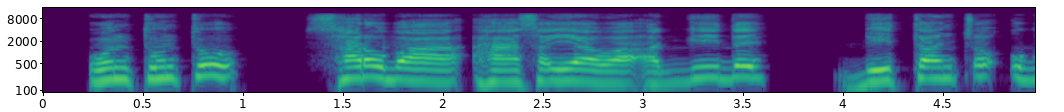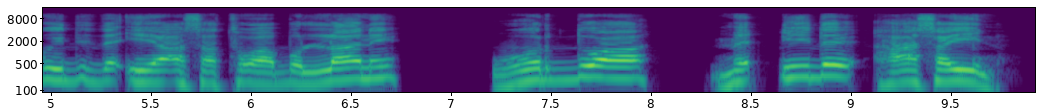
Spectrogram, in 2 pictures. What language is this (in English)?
Dawro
